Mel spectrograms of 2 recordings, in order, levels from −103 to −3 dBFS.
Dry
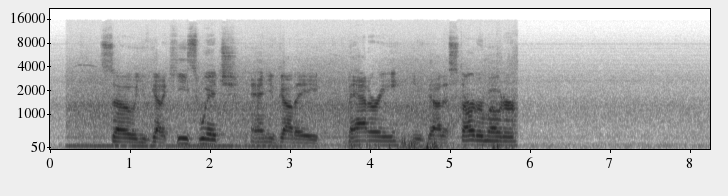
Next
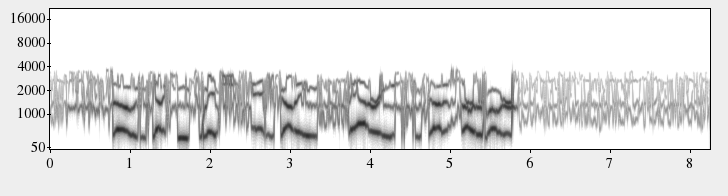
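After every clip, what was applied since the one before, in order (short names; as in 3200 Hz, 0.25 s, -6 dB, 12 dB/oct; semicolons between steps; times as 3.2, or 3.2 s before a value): sine-wave speech; gain -7 dB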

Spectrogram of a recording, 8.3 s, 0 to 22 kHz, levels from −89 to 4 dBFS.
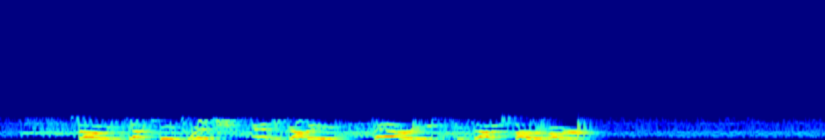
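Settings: flutter echo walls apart 10.3 m, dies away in 0.41 s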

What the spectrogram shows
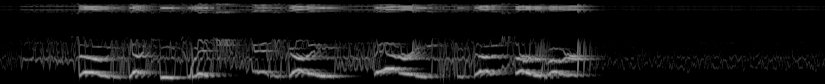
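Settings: careless resampling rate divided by 3×, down filtered, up zero stuff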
